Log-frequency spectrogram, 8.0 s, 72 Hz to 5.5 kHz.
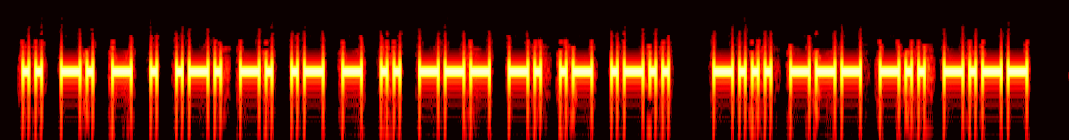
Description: Morse code, heard as a keyed tone, about 25 wpm, 600 Hz. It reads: INTERNATIONAL BODY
